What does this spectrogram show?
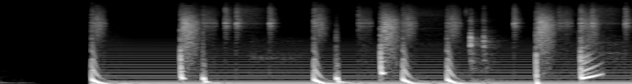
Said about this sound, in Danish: Nu ligger der bare en tone, som I kan høre. Prøv at høre pitch på.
